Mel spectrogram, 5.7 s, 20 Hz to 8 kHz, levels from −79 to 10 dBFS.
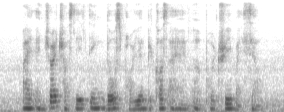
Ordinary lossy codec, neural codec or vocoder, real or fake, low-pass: none; none; real; 7.2 kHz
